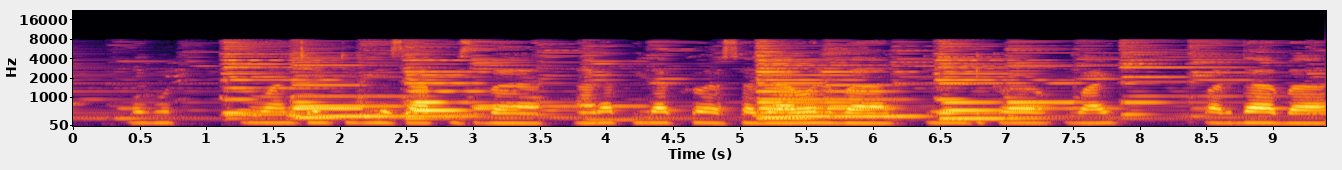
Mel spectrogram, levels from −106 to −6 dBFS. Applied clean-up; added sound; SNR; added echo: classical method log-MMSE.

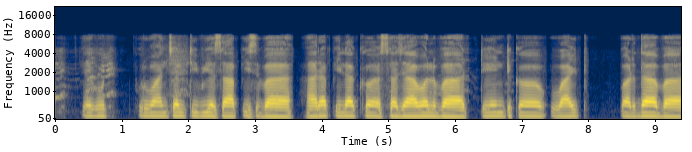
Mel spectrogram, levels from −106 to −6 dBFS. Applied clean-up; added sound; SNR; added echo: none; none; none; none.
